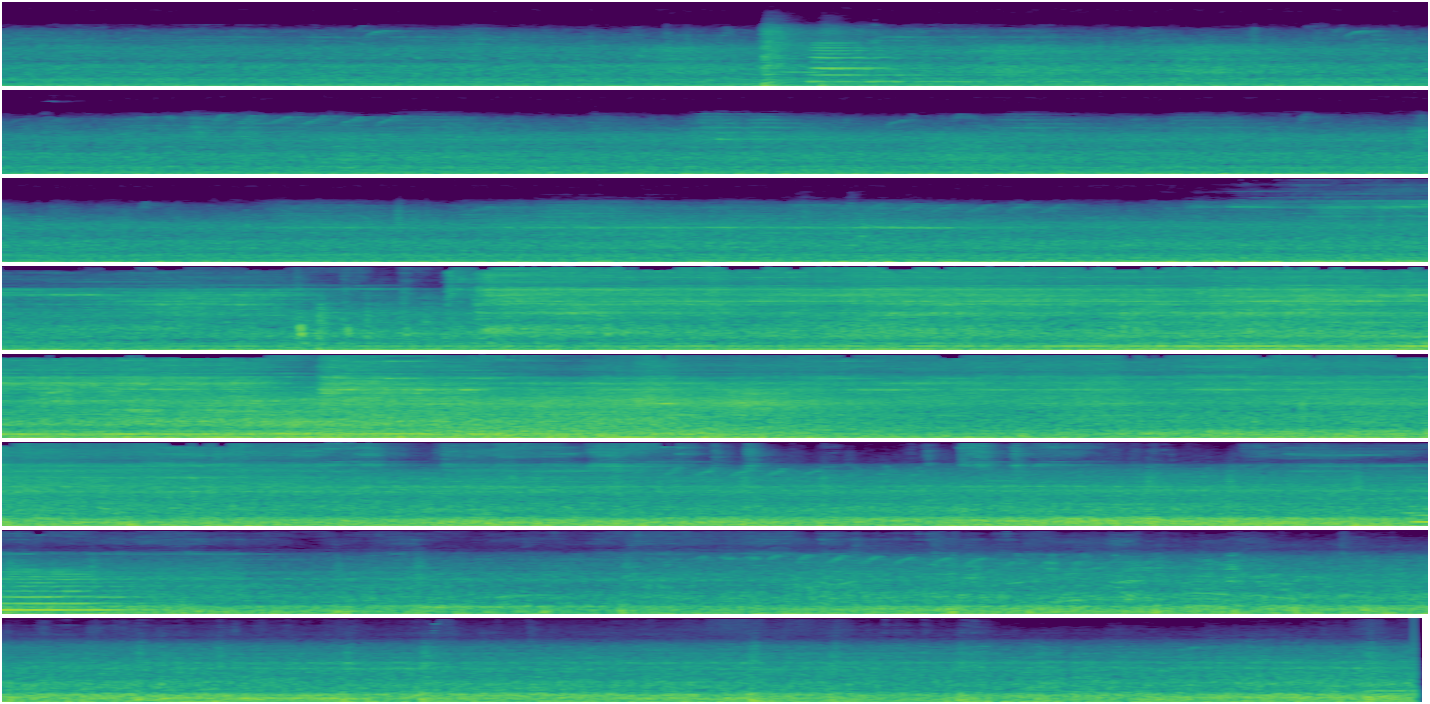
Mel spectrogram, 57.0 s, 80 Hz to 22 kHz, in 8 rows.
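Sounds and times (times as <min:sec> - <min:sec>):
train rumbling on track: 0:00.0 - 0:57.0
train horn blast: 0:03.9 - 0:05.4, 0:23.8 - 0:31.2, 0:42.4 - 0:44.1
wheel and brake squeal: 0:16.9 - 0:19.3, 0:20.4 - 0:39.6.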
